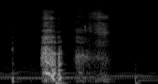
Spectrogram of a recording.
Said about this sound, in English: Oh my god, my boyfriend is really snoring right now. I'm so sorry.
